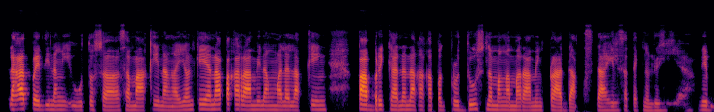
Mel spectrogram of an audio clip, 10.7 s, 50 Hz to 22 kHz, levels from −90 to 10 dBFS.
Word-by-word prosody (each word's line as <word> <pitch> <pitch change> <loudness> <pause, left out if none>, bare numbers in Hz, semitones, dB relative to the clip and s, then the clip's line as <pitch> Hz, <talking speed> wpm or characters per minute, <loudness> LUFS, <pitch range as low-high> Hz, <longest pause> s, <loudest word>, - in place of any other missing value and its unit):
Lahat 175 +2 +6
puwede 155 -2 +1
nang 150 +1 -4
iutos 145 +1 -10
sa 130 0 0
sa 145 - -3
makina 135 0 0
ngayon 145 +5 -5
kaya 170 -1 0
napakarami 165 -3 +3
ng 145 -1 -3
malalaking 140 +2 -3 0.5
pabrika 155 -1 +6
na 150 - -2
nakakapag-produce 145 +2 -4
ng 150 - -2
mga 145 0 -2
maraming 135 0 -1
products 125 0 -1
dahil 130 +1 -1
sa 140 +1 -11
teknolohiya 125 -1 -14
'dib 145 -2 -7
145 Hz, 130 wpm, -26 LUFS, 135-155 Hz, 0.5 s, Lahat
